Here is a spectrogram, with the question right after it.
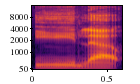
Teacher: লামের উপরে খারা জবর যেটা, এটা একালিপ টানতে হবে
